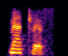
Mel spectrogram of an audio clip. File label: "matrass", Indian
